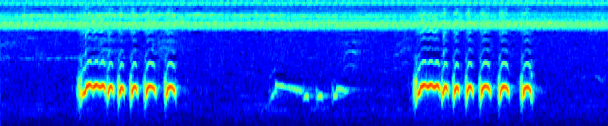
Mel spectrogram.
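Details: Male local zebra dove in Indonesia calling to a female. Two loud phrases of about six quick, bubbling coo pulses each, separated by a faint wavering coo, with constant high-pitched hiss behind.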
